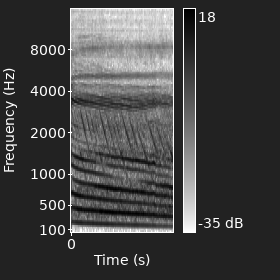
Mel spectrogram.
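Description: Portuguese radio football commentator's long, drawn-out goal shout: one unbroken held vowel, sliding slowly down in pitch.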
